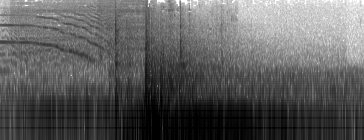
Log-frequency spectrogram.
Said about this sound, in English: Great, because this door is really heavy.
